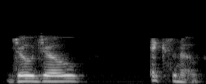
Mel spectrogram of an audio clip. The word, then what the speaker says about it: Yoyo Xno: Yoyo Xno. – For you who don't understand the Swedish, it's spelled Yoyo, Y-O-Y-O, Xno, which is kisses and hugs, X-N-O.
